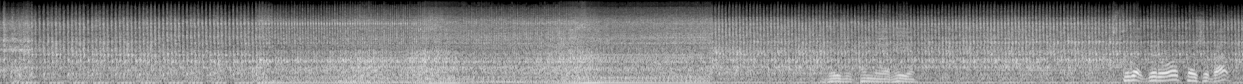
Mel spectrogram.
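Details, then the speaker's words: Mystery old six-cylinder Perkins turbo diesel from a farm, no history, electric fuel cutoff on injector pump working: steady idle with even clatter, no misses or heavy knocks; good oil pressure, sounds quite good. "But in the end, it started up and it did run. Does have good oil pressure and sounds quite good."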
